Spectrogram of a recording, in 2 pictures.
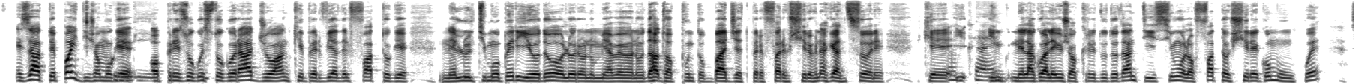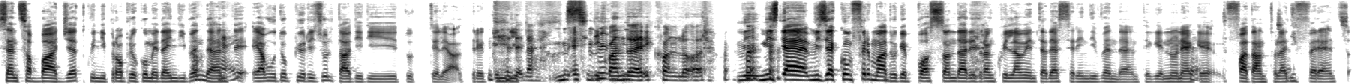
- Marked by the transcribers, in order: laughing while speaking: "canzone"; unintelligible speech; laughing while speaking: "me mim"; laughing while speaking: "eri con loro"; chuckle; other background noise
- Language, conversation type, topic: Italian, podcast, Come gestisci la pigrizia o la mancanza di motivazione?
